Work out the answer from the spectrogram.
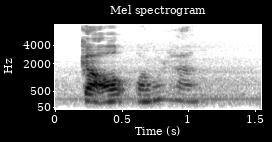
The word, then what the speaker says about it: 狗: This one pronounced what? 狗 you're right. 狗 one more time.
